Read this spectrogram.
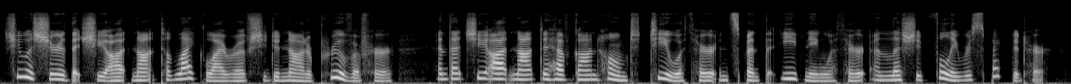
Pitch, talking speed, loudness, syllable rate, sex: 210 Hz, 230 wpm, -19 LUFS, 5.0 syllables/s, female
